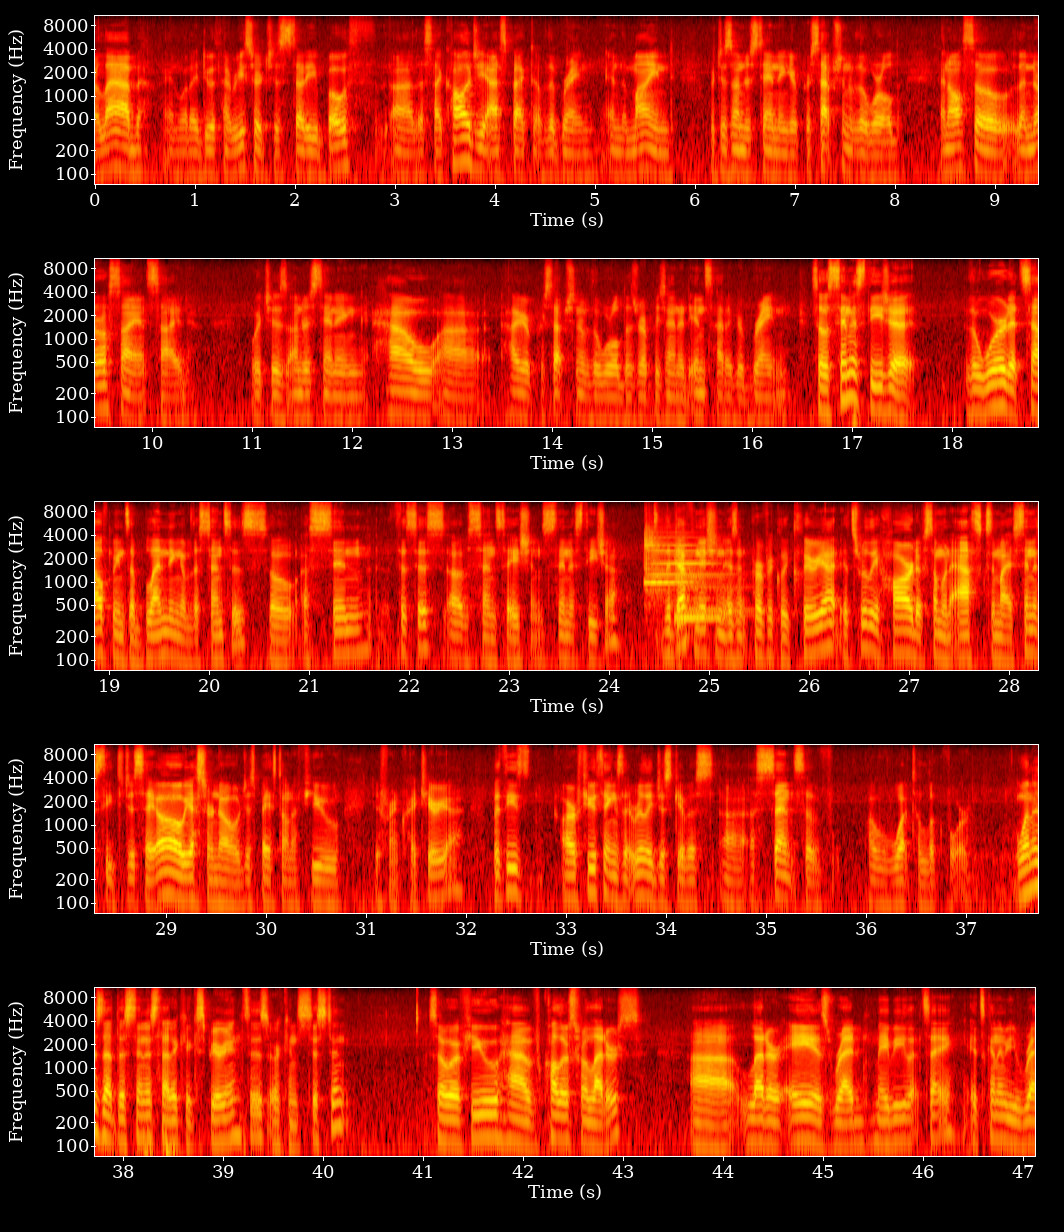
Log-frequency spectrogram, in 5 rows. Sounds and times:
Speech: 0.0s - 40.3s, 41.0s - 47.1s.

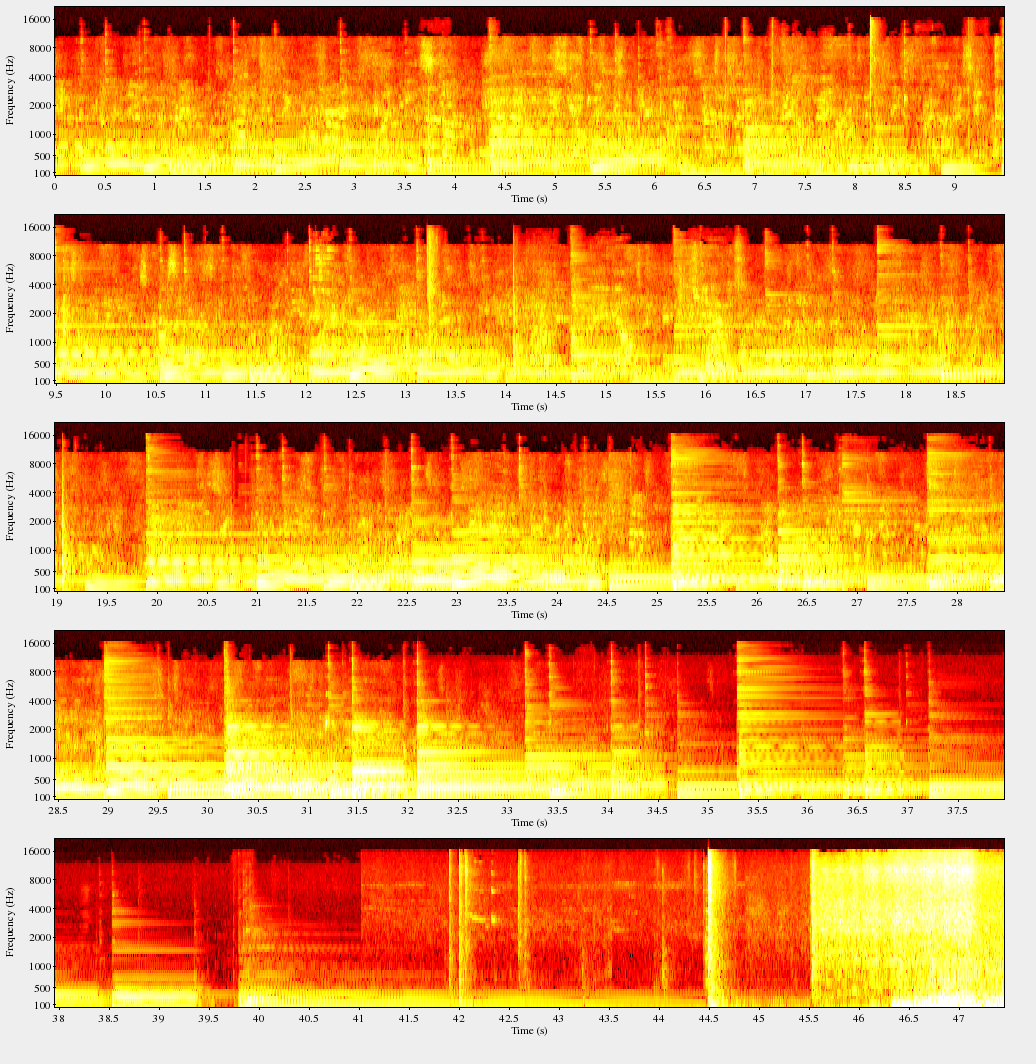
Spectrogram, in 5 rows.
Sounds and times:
Speech: 0.0s - 38.6s
Music: 0.0s - 47.4s.

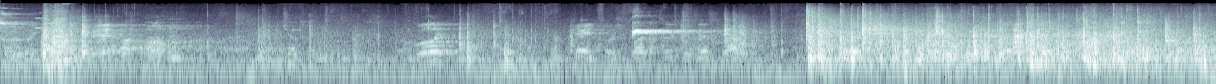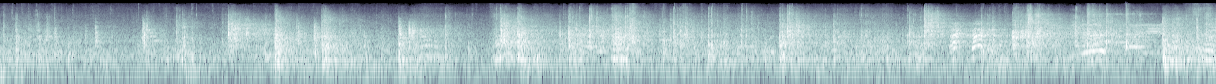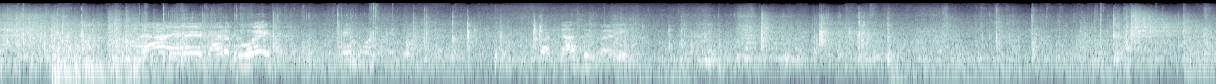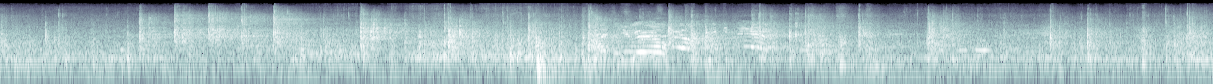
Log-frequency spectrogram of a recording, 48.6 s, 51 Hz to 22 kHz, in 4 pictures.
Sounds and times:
Speech: 25.1s - 28.6s.

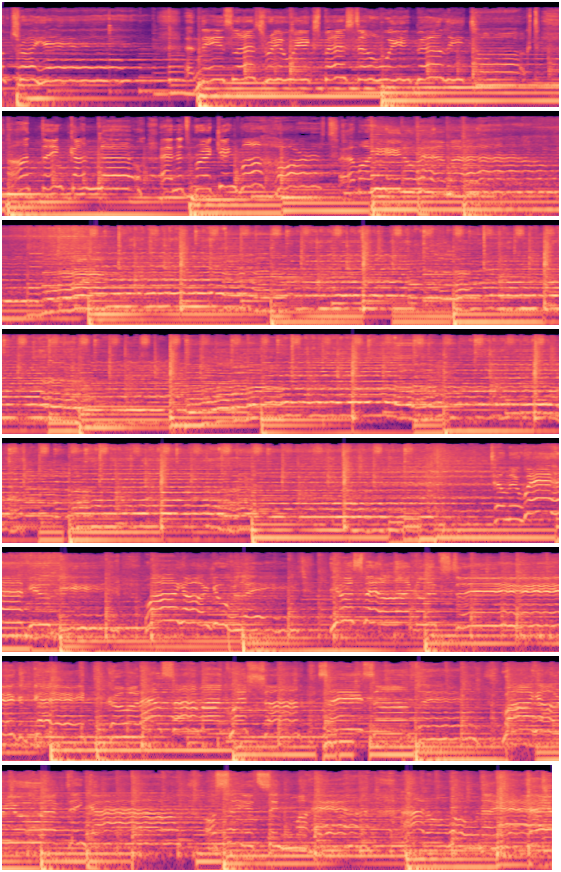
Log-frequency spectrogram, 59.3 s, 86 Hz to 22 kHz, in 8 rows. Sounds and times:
New-age music: 0.0s - 59.3s.

